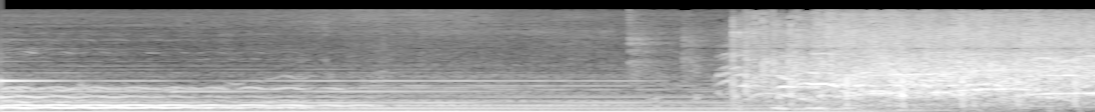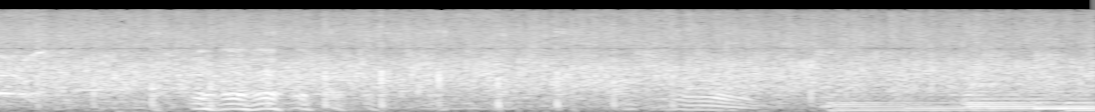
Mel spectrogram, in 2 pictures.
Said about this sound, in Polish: Proszę Państwa, wielkie brawa należą się dlatego, że Frank po raz pierwszy, i co sam zaproponował, usiadł tutaj przed Wami.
